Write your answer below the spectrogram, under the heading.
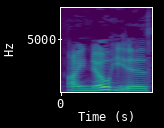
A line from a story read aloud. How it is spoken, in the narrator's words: said Zeb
